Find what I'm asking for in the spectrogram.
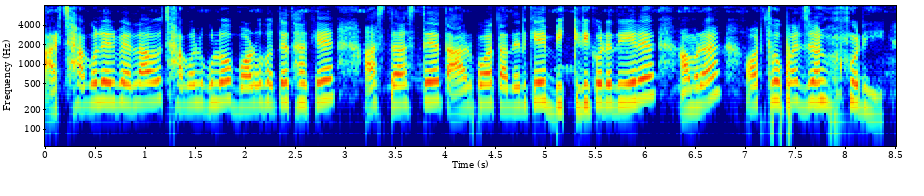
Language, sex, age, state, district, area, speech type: Bengali, female, 60+, West Bengal, Paschim Medinipur, rural, spontaneous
